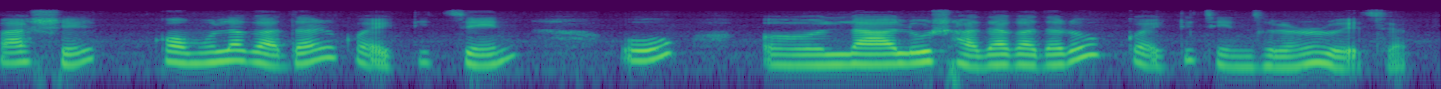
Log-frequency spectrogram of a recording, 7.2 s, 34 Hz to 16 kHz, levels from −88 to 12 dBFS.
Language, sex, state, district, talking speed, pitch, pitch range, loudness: Bengali, female, West Bengal, Darjeeling, 125 wpm, 210 Hz, 185-240 Hz, -19 LUFS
